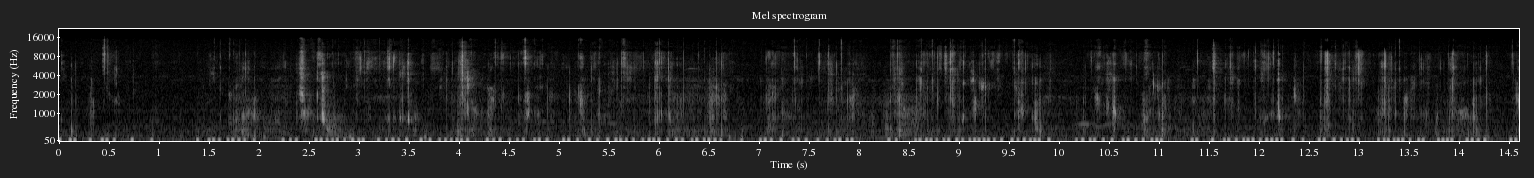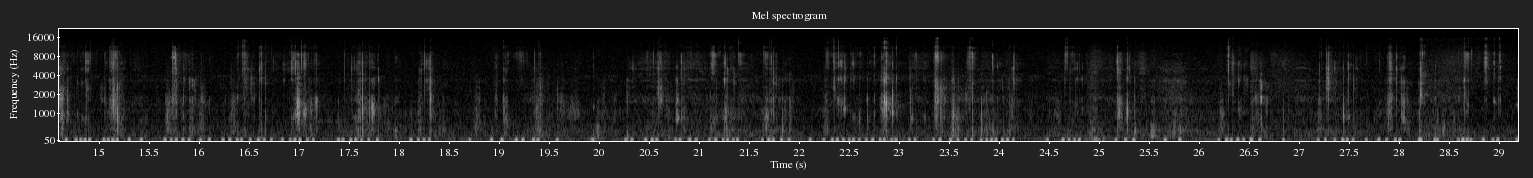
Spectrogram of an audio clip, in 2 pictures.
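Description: Close-miked eating sounds of a gummy ball being bitten and chewed: a dense run of many short clicks and smacks.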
